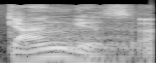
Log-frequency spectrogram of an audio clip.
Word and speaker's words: Ganges: 2013 versammelten sich etwa 120 Millionen Menschen, um sich im Fluss Ganges, spricht man es so aus? Ganges? Ganges, okay.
